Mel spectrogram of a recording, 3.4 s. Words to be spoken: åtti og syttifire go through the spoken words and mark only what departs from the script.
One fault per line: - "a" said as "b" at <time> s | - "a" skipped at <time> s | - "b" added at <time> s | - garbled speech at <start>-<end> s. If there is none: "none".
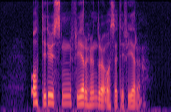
- "tusen fire hundre" added at 0.9 s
